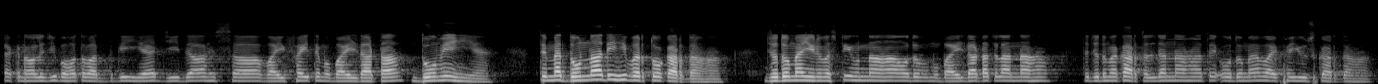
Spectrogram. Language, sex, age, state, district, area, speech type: Punjabi, male, 18-30, Punjab, Kapurthala, rural, spontaneous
